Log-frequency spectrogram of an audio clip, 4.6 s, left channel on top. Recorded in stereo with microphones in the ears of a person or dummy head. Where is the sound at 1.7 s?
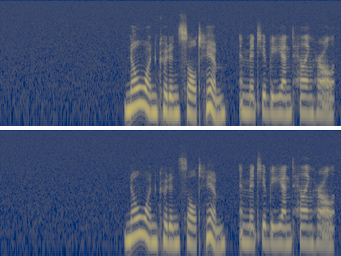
30° left (ahead or behind).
